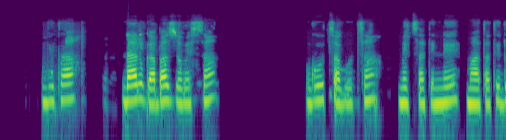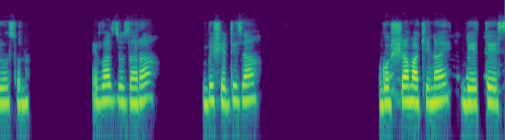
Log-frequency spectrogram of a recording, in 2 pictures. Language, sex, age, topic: Gamo, female, 18-24, government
